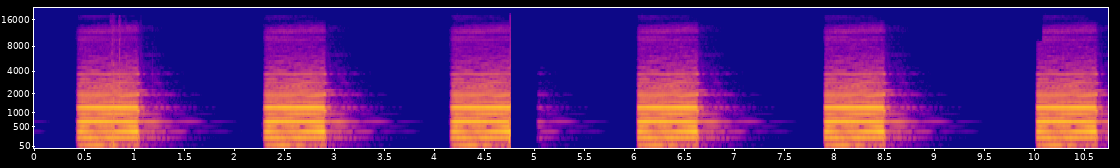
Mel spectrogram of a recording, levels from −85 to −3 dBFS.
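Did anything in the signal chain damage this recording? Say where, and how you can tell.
Yes. Between 0.78 and 1.18 s, processor overload crackle in the driver or buffer stage: a handful of very short buffers, under a millisecond each, were refilled with stale audio. Unlike wiring crackle, it arrives as one gritty burst and then stops.

At 4.76 s, a stream reconnect at the network stage: 244 ms of silence, then playback resumes about 300 ms further on. A plain dropout would pick up where it stopped, but here a piece of the sound is skipped.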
